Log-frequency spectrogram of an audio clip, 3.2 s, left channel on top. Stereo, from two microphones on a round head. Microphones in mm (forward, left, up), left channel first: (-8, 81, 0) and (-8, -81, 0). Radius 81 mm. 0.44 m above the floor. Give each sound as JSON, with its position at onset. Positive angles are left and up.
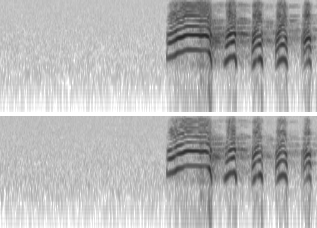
{"t": 1.7, "sound": "laughter", "side_deg": 30}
